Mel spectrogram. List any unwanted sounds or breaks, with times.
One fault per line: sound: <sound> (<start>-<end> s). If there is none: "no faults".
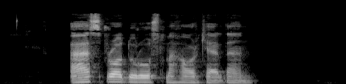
no faults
